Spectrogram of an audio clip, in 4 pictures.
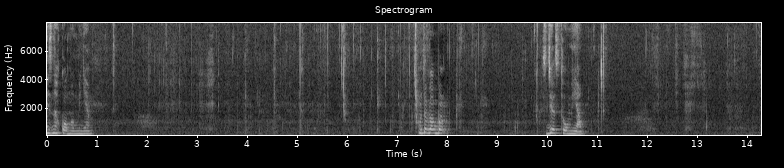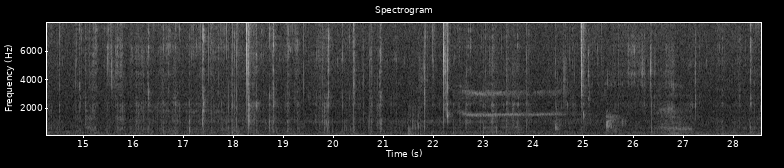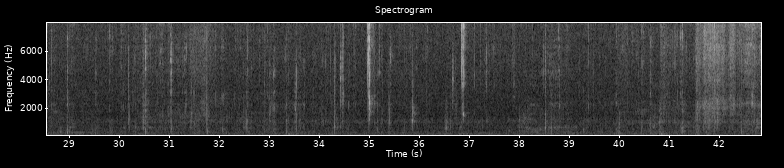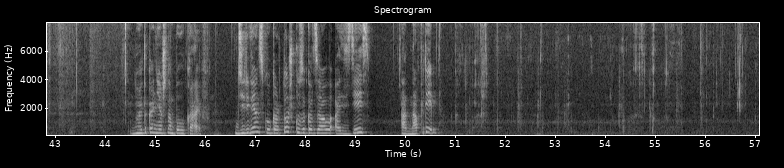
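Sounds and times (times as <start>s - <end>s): person biting and chewing: 54.1s - 56.9s.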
